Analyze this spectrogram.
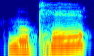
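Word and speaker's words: mujer: The next word is moer and esposa. It means wife. Please remember that j in Spanish is pronounced as her. That's why we're saying mo.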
